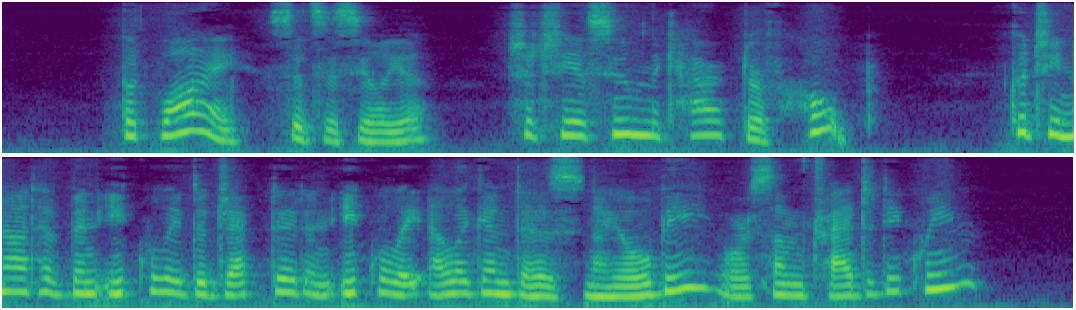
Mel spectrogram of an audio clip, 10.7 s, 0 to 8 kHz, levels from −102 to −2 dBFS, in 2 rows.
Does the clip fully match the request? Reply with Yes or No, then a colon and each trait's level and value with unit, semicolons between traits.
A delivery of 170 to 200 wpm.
No: average, 150 wpm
